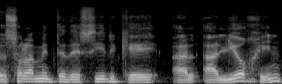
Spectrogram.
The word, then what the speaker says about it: Alekhine: Y solamente decir que aloin porque no es alquin sino su nombre su pronunciación es Alin hay que saber que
